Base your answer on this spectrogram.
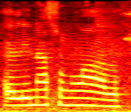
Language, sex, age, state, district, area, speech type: Assamese, female, 60+, Assam, Dhemaji, rural, spontaneous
